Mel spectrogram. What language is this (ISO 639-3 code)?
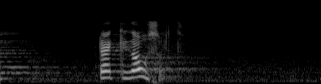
est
